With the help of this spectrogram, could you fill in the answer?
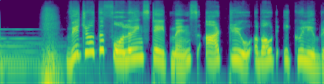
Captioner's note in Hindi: नाक से की जाने वाली आवाज़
